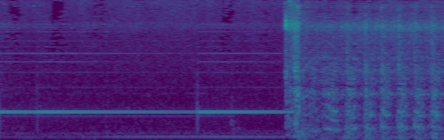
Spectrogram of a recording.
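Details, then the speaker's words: Malibu sitting about a month, failed to start night before (owner suspects not enough fuel in fuel rail): after a pause starter spins engine about four beats a second with no firing; no start, cause unconfirmed, ignition mod planned. "Whoa, ain't that something? No go at all. Huh? I ain't got nothing at all now. Will not start at all."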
